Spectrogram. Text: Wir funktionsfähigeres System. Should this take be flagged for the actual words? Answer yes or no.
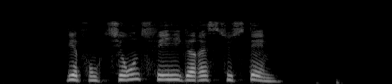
no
